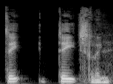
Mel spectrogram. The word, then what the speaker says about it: Detling: No, but it's not pronounced like that. It's pronounced Detling.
